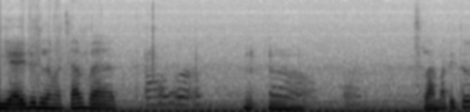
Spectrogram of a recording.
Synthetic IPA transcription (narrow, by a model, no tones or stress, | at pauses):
jaid̪us̬əlamat̪sabat̪̚ | m̩ | səlamat̪it̪u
